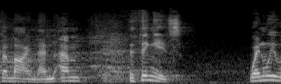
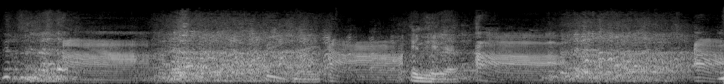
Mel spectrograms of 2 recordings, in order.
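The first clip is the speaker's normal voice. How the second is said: put-on low squawking baby bird cries; a hungry chick squawk; begging chick; 8 semitones lower, much slower than usual. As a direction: gape and beg for a worm. Cuckoo chick begging food.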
